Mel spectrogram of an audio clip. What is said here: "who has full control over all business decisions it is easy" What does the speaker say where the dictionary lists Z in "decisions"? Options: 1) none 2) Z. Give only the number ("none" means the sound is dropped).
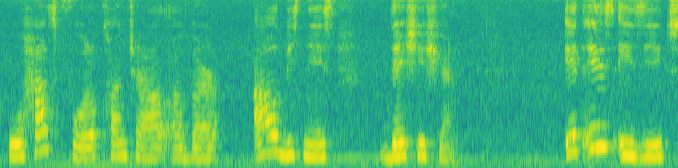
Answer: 1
